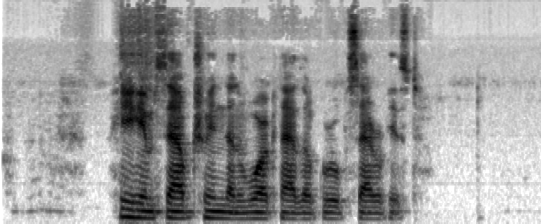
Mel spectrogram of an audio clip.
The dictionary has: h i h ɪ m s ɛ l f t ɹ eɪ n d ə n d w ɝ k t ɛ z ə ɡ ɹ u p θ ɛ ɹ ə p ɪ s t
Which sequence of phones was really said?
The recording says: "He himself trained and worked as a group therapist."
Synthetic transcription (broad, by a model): h i h ɪ m s ɛ l f t ɹ eɪ n d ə n w ɝ k t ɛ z ə ɡ ɹ u p s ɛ ɹ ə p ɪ s t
